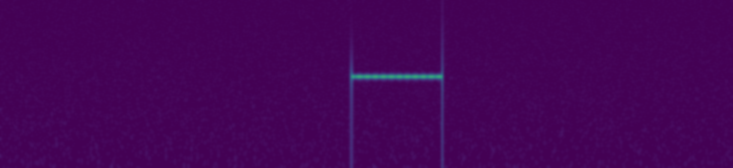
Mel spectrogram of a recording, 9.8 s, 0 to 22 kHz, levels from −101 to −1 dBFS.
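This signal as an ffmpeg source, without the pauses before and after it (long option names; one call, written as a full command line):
ffmpeg -f lavfi -i "aevalsrc='0.0376*(sin(2*PI*3940*t)+sin(2*PI*3949.4*t))':duration=1.21:sample_rate=44100" out.wav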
